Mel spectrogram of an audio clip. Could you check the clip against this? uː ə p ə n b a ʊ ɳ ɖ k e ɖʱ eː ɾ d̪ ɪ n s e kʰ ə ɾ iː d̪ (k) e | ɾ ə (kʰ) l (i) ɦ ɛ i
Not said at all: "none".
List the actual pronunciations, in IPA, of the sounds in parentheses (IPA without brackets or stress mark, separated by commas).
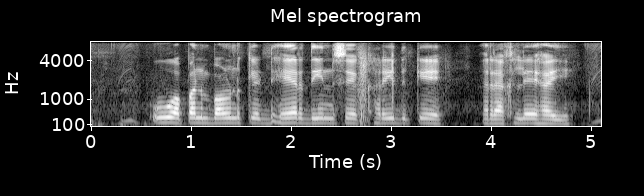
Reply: k, kʰ, e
